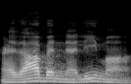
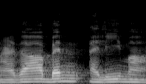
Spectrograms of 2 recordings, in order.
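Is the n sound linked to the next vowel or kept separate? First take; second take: linked; separate. First: The n runs straight into the following a. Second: The n is clear and the a starts separately. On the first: The speaker calls it wrong. "ഇങ്ങനെയല്ലാതെ" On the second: The speaker calls it right. "ഇവിടെ അങ്ങനെ തന്നെ ഓതണം"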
